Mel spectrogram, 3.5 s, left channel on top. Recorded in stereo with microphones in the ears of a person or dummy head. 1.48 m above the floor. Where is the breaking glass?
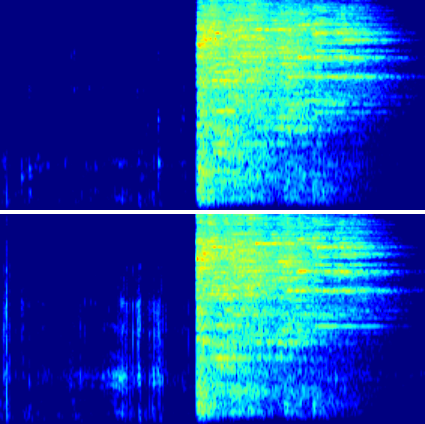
55° right (ahead or behind), 1.2 m.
